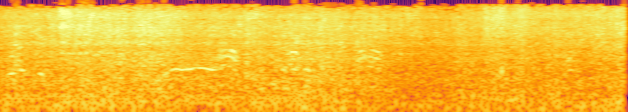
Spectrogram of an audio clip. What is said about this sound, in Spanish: Es el momento en el que los habitantes de la ciudad de Atami ven cómo desde las montañas baja una enorme ola de lodo y agua imparable. Ha arrasado con casas, coches y todo lo que ha pillado en su camino.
